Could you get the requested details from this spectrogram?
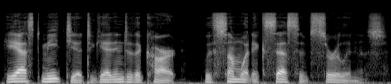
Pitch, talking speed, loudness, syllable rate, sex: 100 Hz, 185 wpm, -18 LUFS, 6.2 syllables/s, male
